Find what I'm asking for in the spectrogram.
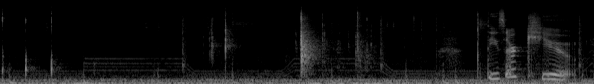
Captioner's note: mouth clicking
